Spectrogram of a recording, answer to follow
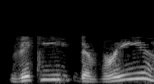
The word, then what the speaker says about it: DeVries: Number 3, 17 inch, Vicky DeVries, rhymes with cheese, when we talked about the star ceremony.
